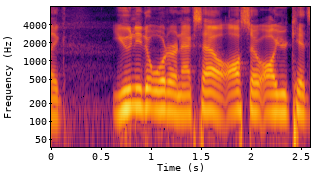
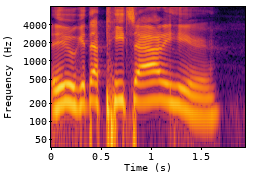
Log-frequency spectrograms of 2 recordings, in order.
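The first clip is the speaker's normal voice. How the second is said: sassy, pitched-up put-on voice; 6 semitones higher, 4 dB louder than usual. Giving a voice to a tooth in the other speaker's mouth, sassy tooth voice. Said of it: "Sassy ass teeth".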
